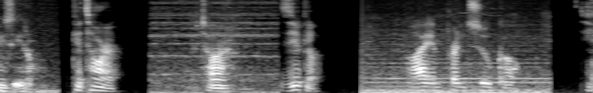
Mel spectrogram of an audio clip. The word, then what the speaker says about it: Zuko: Zuko is Zuka.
